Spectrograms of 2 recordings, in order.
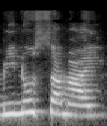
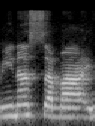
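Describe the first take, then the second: First: The n is followed by a u vowel. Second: The n is followed by an a vowel. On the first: The speaker calls it wrong. "कभी भी इस पे ऐसे नहीं पढ़ेंगे आप" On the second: The speaker calls it right. "इसको जबर दे के पढ़ते हैं"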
